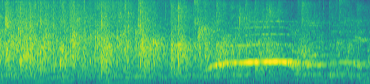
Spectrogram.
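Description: A studio audience on a Pakistani TV morning show breaks into applause, a dense, fairly loud clatter of hands that carries on for several seconds while a voice briefly rises over it.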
